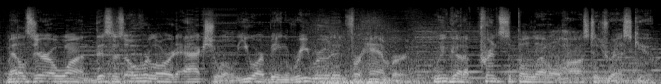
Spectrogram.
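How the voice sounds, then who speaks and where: An actor playing a stern, authoritative military commander in a video game, giving clipped briefings over the radio. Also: male voice, mid-range voice, expressive, moderate pace, natural voice. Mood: grave, resolute. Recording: loud dramatic music behind.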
